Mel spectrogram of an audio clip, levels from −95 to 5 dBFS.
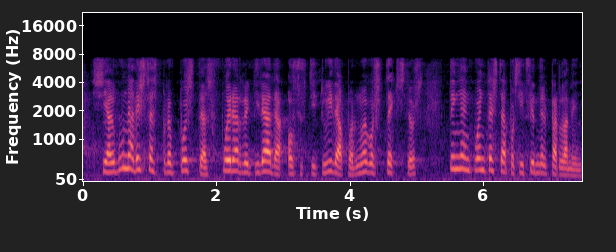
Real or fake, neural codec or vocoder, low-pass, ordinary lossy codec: fake; codec, 24 kHz, 6 kbps, HILCodec; 7.2 kHz; AAC, 48 kbps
